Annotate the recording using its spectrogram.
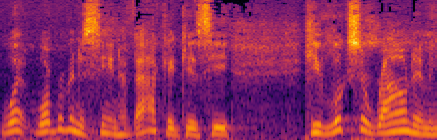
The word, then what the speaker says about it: Habakkuk: His name is Habakkuk. You kind of have to make a loogie when you say his name. Habakkuk, it's the correct Hebrew way of doing it.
